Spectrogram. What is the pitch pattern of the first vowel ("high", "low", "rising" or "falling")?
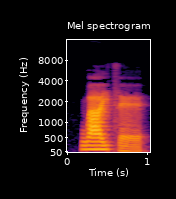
high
